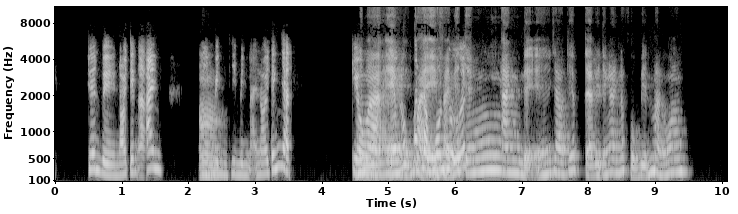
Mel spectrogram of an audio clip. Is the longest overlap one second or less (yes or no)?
no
